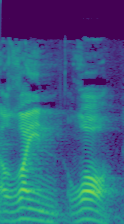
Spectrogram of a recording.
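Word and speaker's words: غين: letter lang siya then dito naman ay gin dito kinukuha sa dito sa ilalim ito gin so ayan siya so merong gh pag tinanggal mo ang tinanggal mo ang h maging ano lang magiging Ga ga okay go gu go ganon pero with h magiging gho o kaya gha tulad nito afgha afghanistan afghanistan so sa afghanistan kahit pag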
